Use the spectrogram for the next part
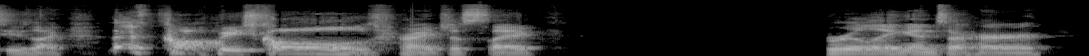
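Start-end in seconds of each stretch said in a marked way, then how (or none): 0.6-1.9 angry, barking yell. Voicing a boss yelling at a secretary over coffee: yelling at a secretary. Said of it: "he is yelling at one of his secretaries".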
